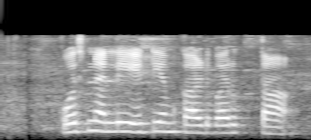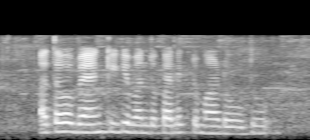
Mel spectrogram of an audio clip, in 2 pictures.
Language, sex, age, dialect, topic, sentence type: Kannada, female, 56-60, Coastal/Dakshin, banking, question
